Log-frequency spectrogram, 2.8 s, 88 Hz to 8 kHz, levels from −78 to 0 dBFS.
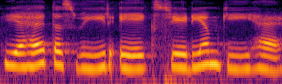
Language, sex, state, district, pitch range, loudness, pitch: Hindi, female, Punjab, Fazilka, 205-245 Hz, -16 LUFS, 225 Hz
